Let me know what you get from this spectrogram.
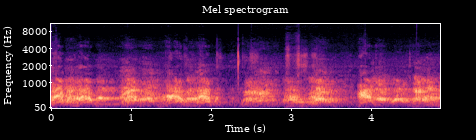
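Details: Deep, gruff barking from Buddy the Boerboel at Aubin Boerboels as he charges toward the camera; dense clusters of barks come in three or four bursts with short gaps between them.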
